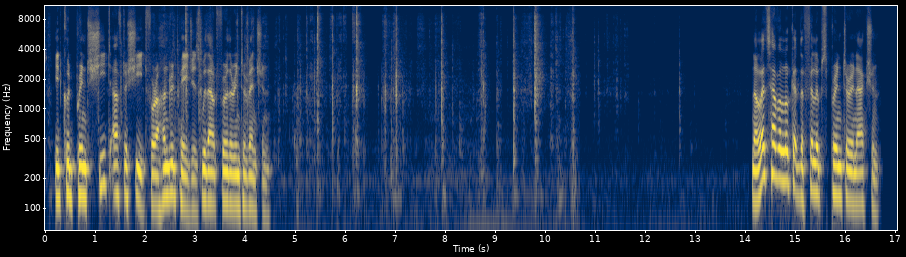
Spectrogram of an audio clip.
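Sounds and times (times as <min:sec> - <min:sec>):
paper rustling: 0:00.0 - 0:12.5.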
